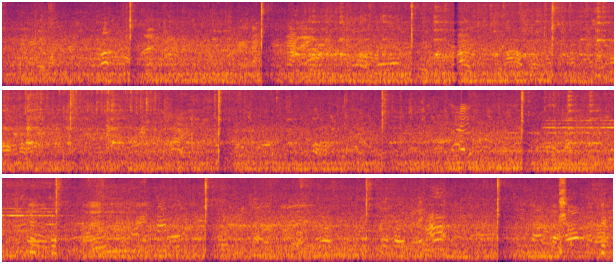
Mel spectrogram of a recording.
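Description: Street ambience of steady traffic and motorbikes, with people's voices talking. Sharp taps every few seconds as a hacky sack is kicked between the players.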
